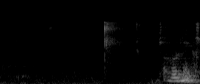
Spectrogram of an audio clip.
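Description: A single sharp click about a second in, then a faint tick, followed by a man's voice.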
